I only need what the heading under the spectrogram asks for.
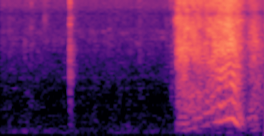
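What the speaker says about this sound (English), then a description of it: "Zips right up." A jacket zipper is pulled up in one smooth, close rasping stroke lasting about half a second, after a single faint tick in near silence.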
